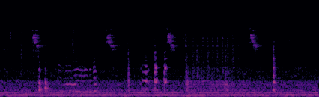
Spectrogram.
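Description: Domestic chickens clucking softly a few times, with a high chirping call repeated about every second and a half and a steady low hum underneath.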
